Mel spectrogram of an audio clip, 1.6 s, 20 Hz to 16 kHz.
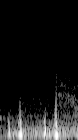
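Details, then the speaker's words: Children's cartoon: a boy's fast heartbeat while he has a fever of 102.2°F, played after his healthy heartbeat for comparison; low, quick paired heart thumps illustrating tachycardia. "so fast do you hear how fast it is sure do that's a sign that something is right"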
